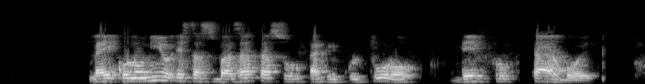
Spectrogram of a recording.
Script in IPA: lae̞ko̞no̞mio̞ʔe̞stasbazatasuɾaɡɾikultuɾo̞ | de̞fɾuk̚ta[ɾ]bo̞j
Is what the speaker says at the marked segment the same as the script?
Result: yes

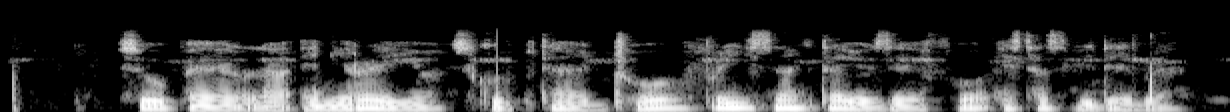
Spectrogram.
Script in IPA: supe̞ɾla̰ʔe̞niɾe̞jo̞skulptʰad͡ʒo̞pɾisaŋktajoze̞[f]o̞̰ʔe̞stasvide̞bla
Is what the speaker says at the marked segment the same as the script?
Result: yes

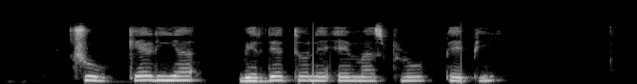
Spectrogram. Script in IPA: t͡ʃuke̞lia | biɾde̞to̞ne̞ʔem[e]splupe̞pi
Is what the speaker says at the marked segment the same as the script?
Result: no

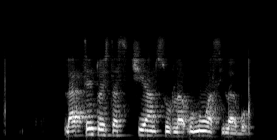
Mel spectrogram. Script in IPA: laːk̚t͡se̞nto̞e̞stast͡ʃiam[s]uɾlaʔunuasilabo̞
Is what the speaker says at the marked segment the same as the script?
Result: yes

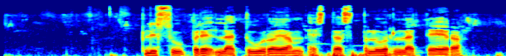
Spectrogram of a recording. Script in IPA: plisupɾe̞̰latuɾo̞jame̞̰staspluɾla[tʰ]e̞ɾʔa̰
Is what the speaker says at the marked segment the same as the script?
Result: no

